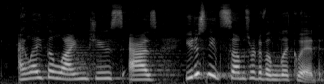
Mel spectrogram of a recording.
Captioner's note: none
